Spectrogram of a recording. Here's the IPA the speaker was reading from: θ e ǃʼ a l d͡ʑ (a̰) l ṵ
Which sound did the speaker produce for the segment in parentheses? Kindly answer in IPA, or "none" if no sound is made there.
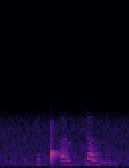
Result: a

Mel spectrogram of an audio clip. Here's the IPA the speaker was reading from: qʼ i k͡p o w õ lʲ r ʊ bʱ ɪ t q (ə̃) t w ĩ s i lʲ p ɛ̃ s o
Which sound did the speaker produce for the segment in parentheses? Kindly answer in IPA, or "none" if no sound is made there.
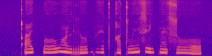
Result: ə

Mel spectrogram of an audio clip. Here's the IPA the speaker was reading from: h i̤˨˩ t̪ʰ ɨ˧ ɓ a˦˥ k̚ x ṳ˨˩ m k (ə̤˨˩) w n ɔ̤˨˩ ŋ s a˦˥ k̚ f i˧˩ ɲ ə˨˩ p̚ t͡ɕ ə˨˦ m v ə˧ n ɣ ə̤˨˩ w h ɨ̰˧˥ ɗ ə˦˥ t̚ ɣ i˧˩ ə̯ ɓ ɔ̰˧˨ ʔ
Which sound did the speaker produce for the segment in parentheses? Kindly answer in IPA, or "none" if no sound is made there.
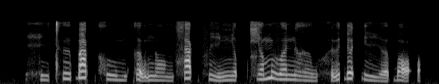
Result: ə̰˧˨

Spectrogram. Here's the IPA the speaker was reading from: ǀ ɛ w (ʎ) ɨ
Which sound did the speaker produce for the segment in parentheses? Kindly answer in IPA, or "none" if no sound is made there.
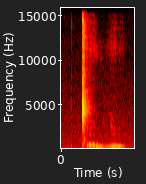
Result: ʎ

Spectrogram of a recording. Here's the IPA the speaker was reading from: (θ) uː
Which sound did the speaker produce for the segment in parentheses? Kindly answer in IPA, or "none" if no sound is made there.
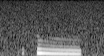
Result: θ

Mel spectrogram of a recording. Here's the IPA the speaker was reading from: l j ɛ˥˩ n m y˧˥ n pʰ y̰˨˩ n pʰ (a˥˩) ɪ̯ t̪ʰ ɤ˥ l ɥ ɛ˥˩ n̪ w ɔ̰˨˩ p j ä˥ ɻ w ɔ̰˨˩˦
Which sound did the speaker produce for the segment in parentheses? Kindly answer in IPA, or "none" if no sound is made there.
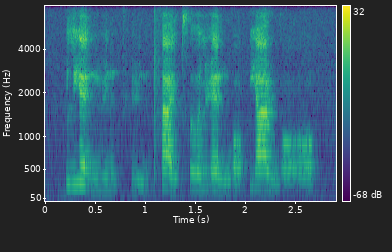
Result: a˥˩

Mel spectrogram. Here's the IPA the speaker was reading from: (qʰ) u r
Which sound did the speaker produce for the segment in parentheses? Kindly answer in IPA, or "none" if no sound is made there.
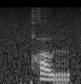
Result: qʰ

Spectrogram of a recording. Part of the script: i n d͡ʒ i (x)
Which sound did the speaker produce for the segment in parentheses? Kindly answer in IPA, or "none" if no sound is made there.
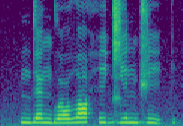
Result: k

